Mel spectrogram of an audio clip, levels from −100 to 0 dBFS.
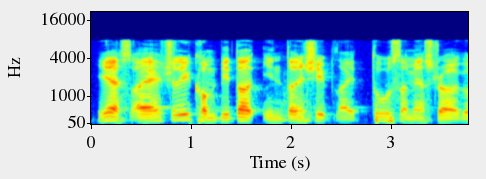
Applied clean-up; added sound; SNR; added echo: none; none; none; none.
